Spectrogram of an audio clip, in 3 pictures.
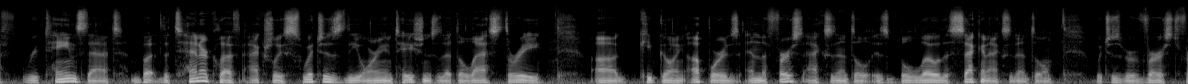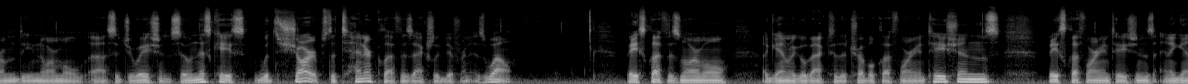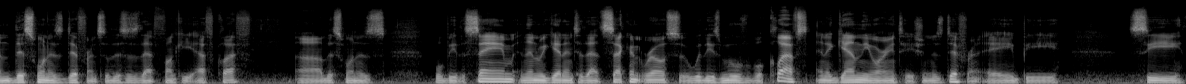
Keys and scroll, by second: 1.7 3, 17.2 4, 18.3 5, 19.7-21.5 typing, 22.7 8, 24.0-24.7 typing, 26.5 9, 30.1 a, 34.0 b, 35.2 c.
